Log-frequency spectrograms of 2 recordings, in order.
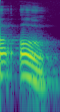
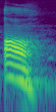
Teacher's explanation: किसी भी स्वर की एक मात्रा ह्रस्व कहलाती है। जैसे हमने बोला अ, यदि हम इसे दीर्घ बोलेंगे तो बोलेंगे आ, तो इसमें अ आ, तो ये 2 मात्राएं हो गई।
